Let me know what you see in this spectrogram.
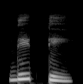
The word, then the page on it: ದಿಟ್ಟಿ: diṭṭi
